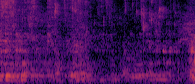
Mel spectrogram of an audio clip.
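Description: Tap water runs steadily over rice in a strainer, a continuous close rushing splash with slight swells, heard alone with no talking.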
